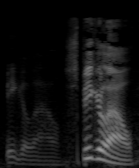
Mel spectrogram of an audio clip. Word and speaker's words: Spiegelau: and Spiegelau. Am I saying that right? – Spiegelau.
